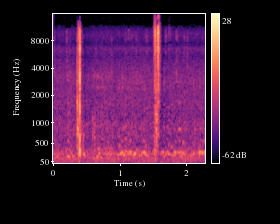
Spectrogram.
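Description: Slingshot shooting at a cardboard box target: two sharp cracks about a second apart, over a steady low hum.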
